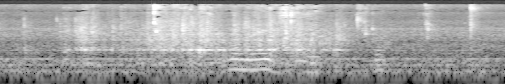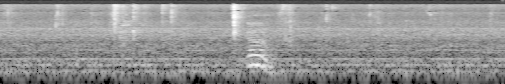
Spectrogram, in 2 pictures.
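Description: Sipping a drink through a straw, with a noisy slurp from about one to three and a half seconds in. After that come scattered small clicks and rustles of fingers picking at food on paper wrapping, and a brief hummed sound that rises and falls near eight seconds in, the loudest moment.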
